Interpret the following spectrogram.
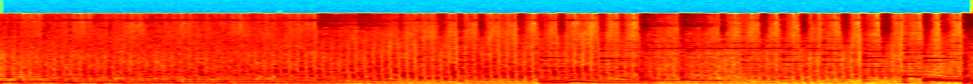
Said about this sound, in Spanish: Bueno, amigos de Cuba, las aspas del helicóptero nos indican que ha llegado un momento siempre esperado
